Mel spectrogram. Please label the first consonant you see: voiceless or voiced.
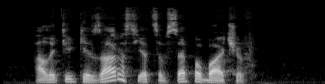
voiced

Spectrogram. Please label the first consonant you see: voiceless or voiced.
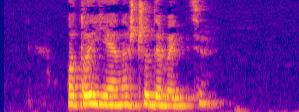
voiceless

